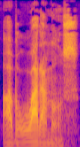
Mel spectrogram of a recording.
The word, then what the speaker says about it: habláramos: And if you think about the word habláramos, it's stressed on the third to the last syllable, habláramos.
